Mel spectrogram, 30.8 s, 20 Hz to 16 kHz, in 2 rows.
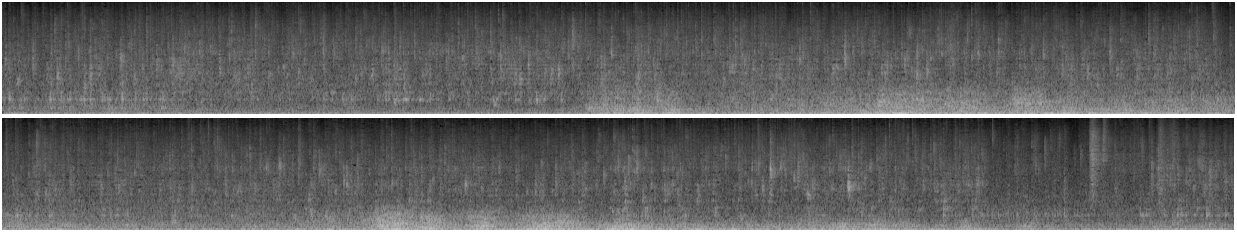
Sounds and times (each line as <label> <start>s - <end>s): rain from the roof is being collected in a large plastic container 0.0s - 30.8s
Thunderstorm 7.2s - 30.8s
